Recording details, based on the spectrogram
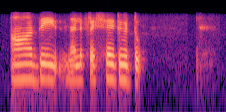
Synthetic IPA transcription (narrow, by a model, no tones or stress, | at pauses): aːd̪enɐlːɐfreʂaːjiʈːɨkiʈːu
